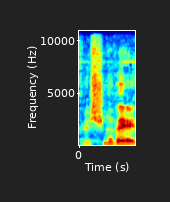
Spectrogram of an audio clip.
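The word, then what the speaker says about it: विष्णवे: But somebody who knows better says Vishnave. That's the proper declension.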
